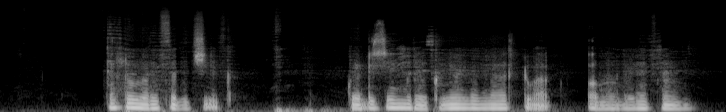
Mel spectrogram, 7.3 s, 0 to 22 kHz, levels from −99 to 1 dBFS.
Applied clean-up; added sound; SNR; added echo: neural mask model DeepFilterNet 3.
